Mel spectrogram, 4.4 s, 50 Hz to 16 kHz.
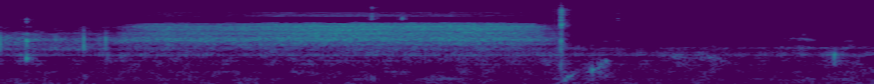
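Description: A few small clicks, then a faint steady hiss lasting about two seconds as someone takes a puff on an Innokin iClear 30 clearomizer fitted to an iTaste VTR e-cigarette mod, ending in a sharp click.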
